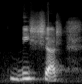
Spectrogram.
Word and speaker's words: বিশ্বাস: বিশ্বাস। দেখ এটা এটা দেখতে একই রকম পার্থক্য হচ্ছে হসন্তে। আমাদের বিষ বলার পথে কিন্তু থামতে হচ্ছে।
